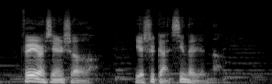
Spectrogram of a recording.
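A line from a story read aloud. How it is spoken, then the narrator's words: Faint smile. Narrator (Chinese): 麦斯淡淡一笑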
